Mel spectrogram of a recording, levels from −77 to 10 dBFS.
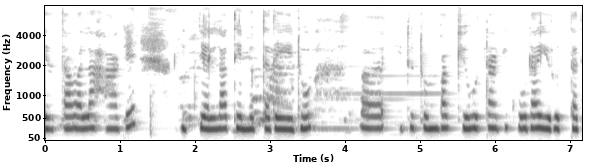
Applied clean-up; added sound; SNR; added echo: classical method log-MMSE.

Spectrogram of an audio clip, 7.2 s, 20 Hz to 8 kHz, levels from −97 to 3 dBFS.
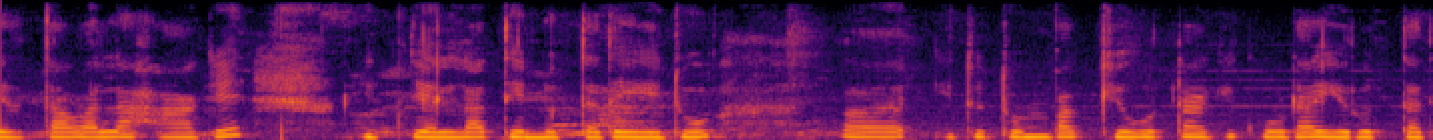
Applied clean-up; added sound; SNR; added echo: none; none; none; none.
